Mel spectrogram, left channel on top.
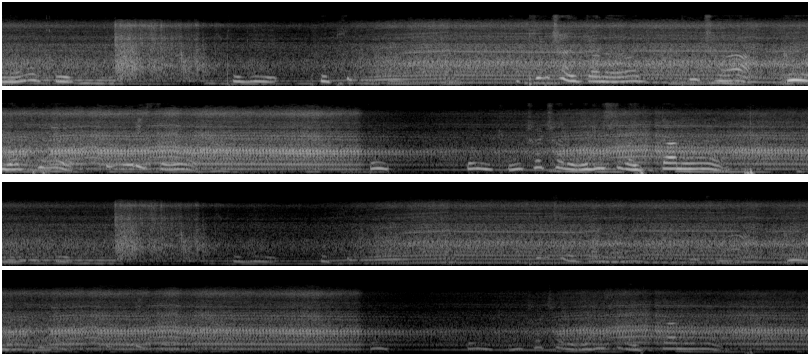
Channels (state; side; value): quieter; right; 8.3 dB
